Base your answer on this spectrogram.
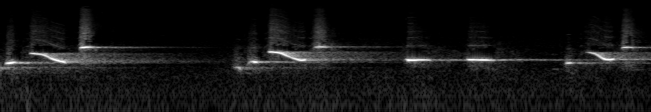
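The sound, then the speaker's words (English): A person whistles a short, repeating birdlike phrase of sliding and steady tones, several times with brief pauses, imitating the song of the last male Kauai o'o, an extinct bird species. Clear, no talking. “And so I was just whistling that mixed with the mourning dove.”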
